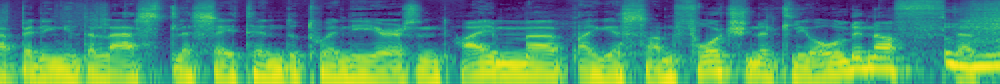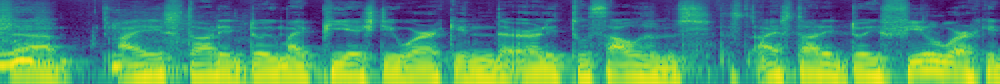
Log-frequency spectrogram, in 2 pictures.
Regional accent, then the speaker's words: Ethiopia; now in London, United Kingdom; I grew up in Ethiopia

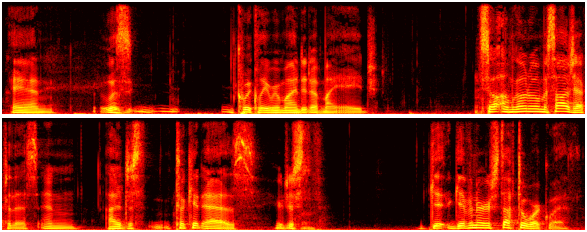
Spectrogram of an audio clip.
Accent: Southern, United States; accent: Southern; my Southern accent

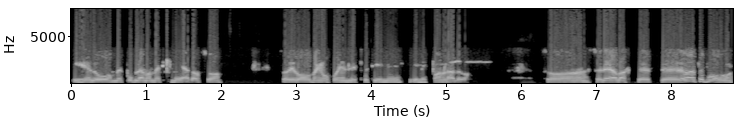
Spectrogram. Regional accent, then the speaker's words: Bergen, Vestland, Norway; Jeg er jo her fra Bergen

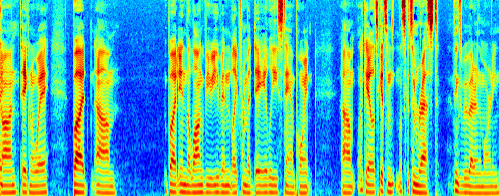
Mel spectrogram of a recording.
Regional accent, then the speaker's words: Manitowoc, Wisconsin, United States; also born or lived in Whitewater, Wisconsin; I'm from Manitowoc originally

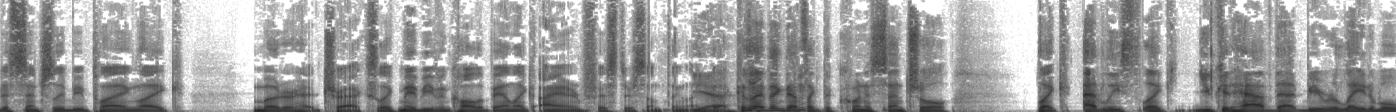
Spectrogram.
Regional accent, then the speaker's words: Texas, United States; I'm from Texas, but I'm Jewish

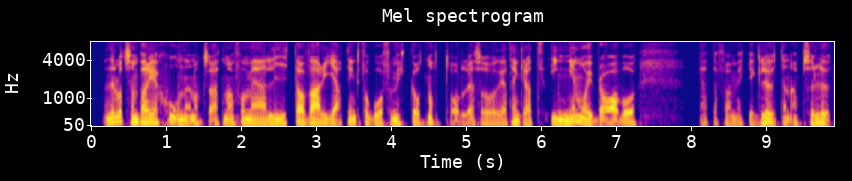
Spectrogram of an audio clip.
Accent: Norrland, Sweden; jag uppvuxen i Norrland

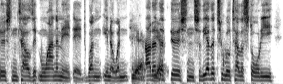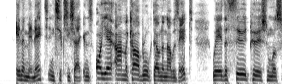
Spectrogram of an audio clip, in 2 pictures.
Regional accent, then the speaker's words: Bridgend, Wales, United Kingdom; we're from Bridgend. So we were leaving Bridgend, going over the bridge

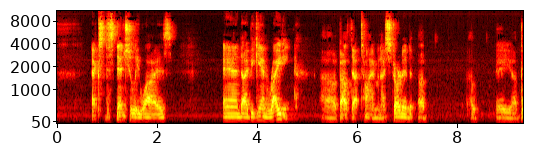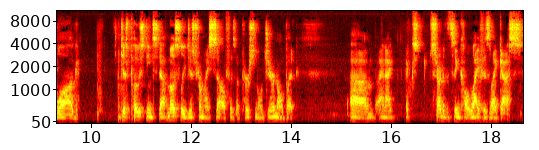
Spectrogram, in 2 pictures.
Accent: Bakersfield, California, United States; also born or lived in Lake Isabella, California; I grew up in Bakersfield, California

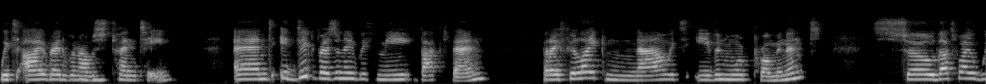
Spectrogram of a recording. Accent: Greece; moved away as an adult; now in United Kingdom; I come from Greece originally. And I moved in the UK 2 weeks before COVID hit

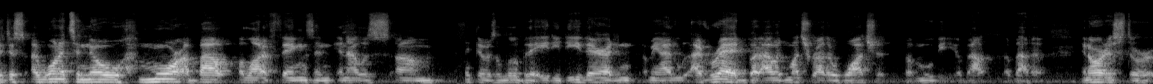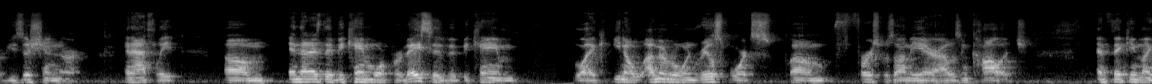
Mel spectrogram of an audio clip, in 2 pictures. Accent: outside of Boston, Massachusetts, United States; I grew up outside of Boston

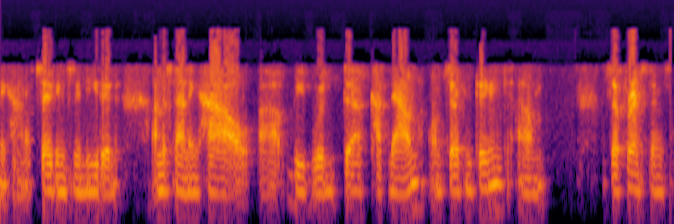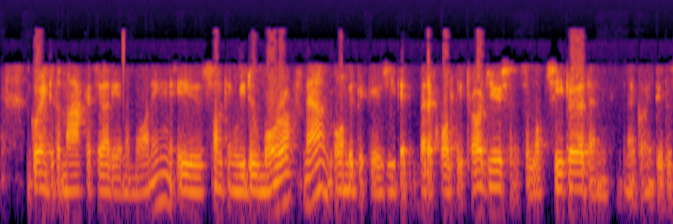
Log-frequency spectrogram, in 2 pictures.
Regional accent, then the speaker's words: India; now in Australia; me having born and brought up in India, and I've literally grown up on my mom's cooking

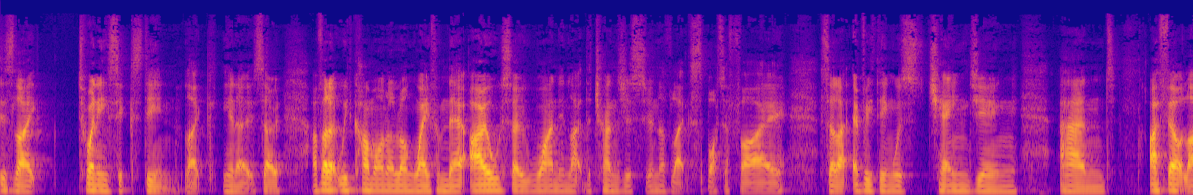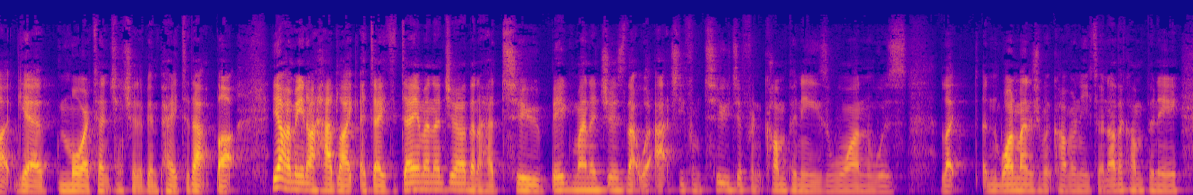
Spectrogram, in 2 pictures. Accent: United Kingdom; as British people as well, we're all fucking that way

